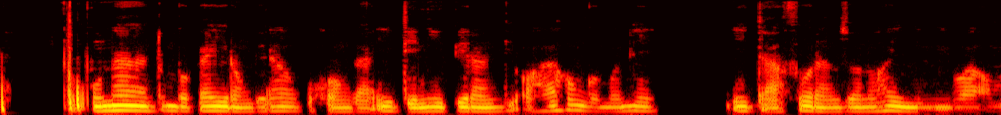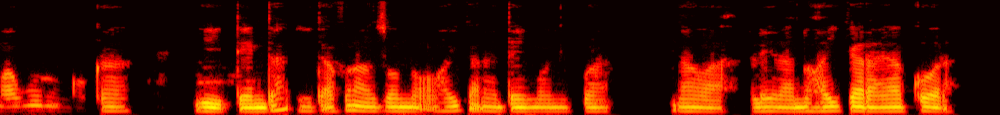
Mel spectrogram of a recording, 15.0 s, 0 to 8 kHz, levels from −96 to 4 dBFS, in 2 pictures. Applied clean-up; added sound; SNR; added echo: none; none; none; none.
